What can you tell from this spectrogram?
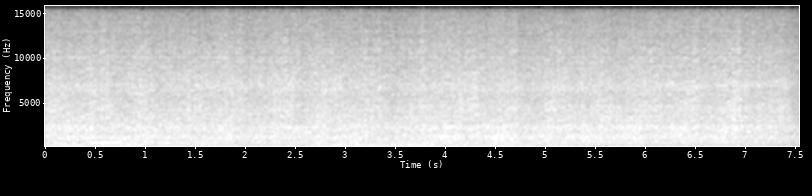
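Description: Jetstream RotoMag X22 rotary waterblasting tool running, its high-pressure water jets spraying with a loud, steady hiss over a low drone.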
